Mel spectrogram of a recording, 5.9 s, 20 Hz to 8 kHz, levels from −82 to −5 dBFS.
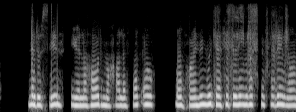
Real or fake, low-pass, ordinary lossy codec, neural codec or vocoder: fake; 7.2 kHz; Opus, 64 kbps; codec, 24 kHz, 0.9 kbps, WavTokenizer, small release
